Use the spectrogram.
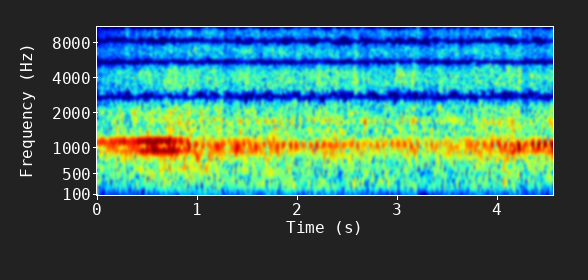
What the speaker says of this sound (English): crank on our water pump for our hot liquor tank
